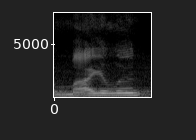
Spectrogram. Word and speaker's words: myelin: The word before it is my like mine.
